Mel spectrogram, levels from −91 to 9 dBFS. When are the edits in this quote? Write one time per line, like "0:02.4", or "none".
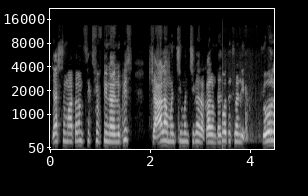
0:03.5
